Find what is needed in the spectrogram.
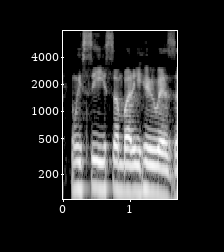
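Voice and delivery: usual speaking voice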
